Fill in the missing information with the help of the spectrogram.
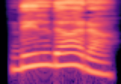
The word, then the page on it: ದಿಲ್ದಾರ: kannada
